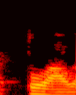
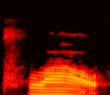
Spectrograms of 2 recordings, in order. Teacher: É a história do desvozeamento, né? Então é uma lateral alveolar com início desvozeado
